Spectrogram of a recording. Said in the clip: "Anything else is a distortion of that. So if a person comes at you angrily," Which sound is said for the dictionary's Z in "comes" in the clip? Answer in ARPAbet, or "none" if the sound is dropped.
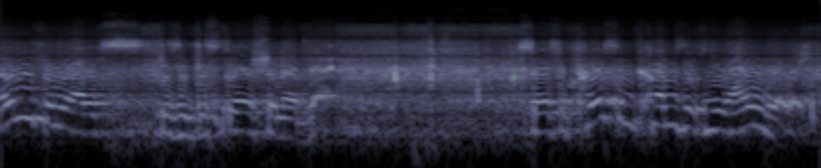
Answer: Z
